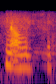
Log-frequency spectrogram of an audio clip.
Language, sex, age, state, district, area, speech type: Kannada, female, 18-30, Karnataka, Uttara Kannada, rural, conversation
